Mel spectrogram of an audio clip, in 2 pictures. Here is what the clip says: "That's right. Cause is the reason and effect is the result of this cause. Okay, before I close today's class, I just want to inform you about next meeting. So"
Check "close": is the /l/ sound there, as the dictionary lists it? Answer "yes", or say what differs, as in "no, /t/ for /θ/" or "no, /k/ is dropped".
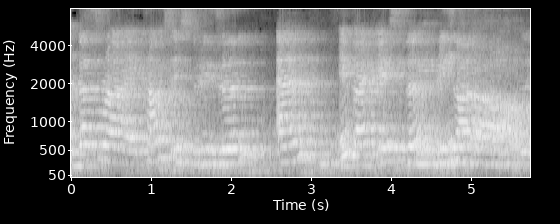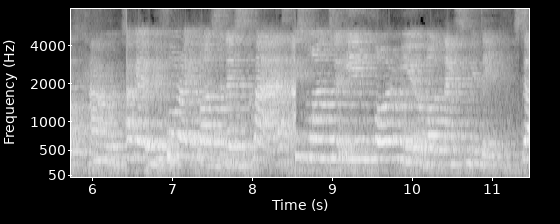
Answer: no, /l/ is dropped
